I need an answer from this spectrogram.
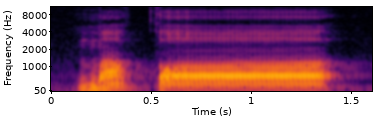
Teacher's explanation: قاف موٹا پڑا جاتا ہے، مستعلیہ ہے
